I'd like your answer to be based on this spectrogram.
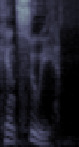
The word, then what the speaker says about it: kintsugi: It's pronounced kintsugi. It's spelled K-I-N-T-S-U-G-I, kintsugi.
